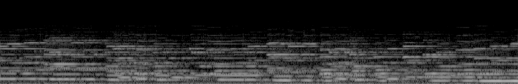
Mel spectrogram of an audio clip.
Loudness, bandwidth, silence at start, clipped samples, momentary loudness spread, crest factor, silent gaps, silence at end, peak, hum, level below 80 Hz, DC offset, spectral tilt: -30 LUFS; 8.6 kHz; 0 s; under 0.1%; 3 LU; 14 dB; none; 0 s; -16 dBFS; none; -46 dBFS; under 0.1%; -7.5 dB/octave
